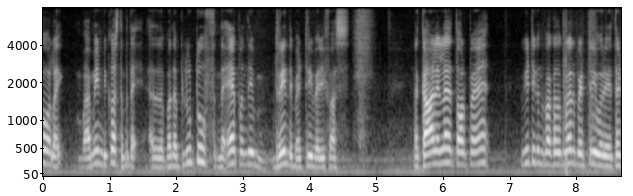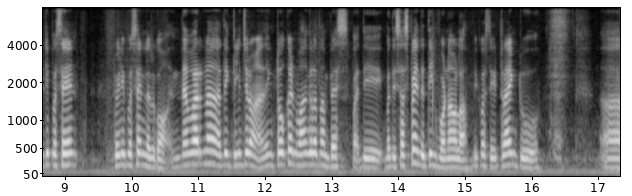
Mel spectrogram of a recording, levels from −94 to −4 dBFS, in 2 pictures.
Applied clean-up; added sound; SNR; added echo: none; none; none; none.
